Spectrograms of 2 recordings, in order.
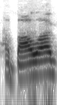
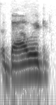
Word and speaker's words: Abaoag: The pronunciation of my last name is Abaoag in the old country. I grew up in Southern California, so we kind of anglicized it, so it's Abaoag.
